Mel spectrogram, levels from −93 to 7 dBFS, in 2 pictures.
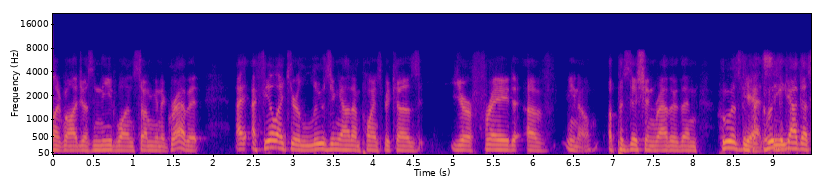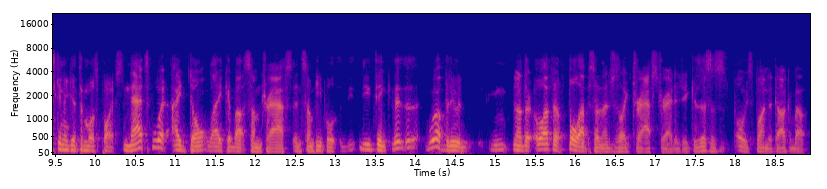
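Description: From start to finish the speech carries the sound of the AMR wideband (HD Voice) codec, with plainly audible damage. Nothing is present above about 7.5 kHz, and the top of the band has a hissy, noise-filled quality rather than real detail. The voice sounds rough and raspy, the character of the codec's vocal tract model running short of bits, which fits one of its lowest modes, around 8.85 kbit/s.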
